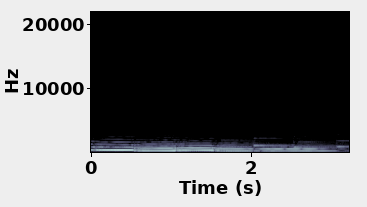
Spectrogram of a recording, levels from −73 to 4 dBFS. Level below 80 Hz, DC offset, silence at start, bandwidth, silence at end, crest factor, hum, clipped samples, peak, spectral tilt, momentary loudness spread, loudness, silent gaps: -58 dBFS; under 0.1%; 0 s; 2.5 kHz; 0 s; 12 dB; none; under 0.1%; -12 dBFS; -11.5 dB/octave; 12 LU; -24 LUFS; none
